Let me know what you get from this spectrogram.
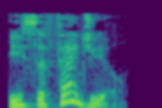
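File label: "esophageal", British English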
